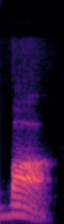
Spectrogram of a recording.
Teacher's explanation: there's a touch between two lips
